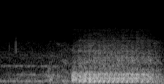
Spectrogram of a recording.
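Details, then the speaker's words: 2022 Jayco Eagle 355MDOK RV, slide retracting. A sudden loud rattling buzz comes from the slide motor as its clutch slips once the slide is fully in. This is normal and nothing is grinding or being damaged. "that noise is telling you if the slides in as far as it needs to go you don't need to bring it in any further it is nothing grinding on your slide"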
